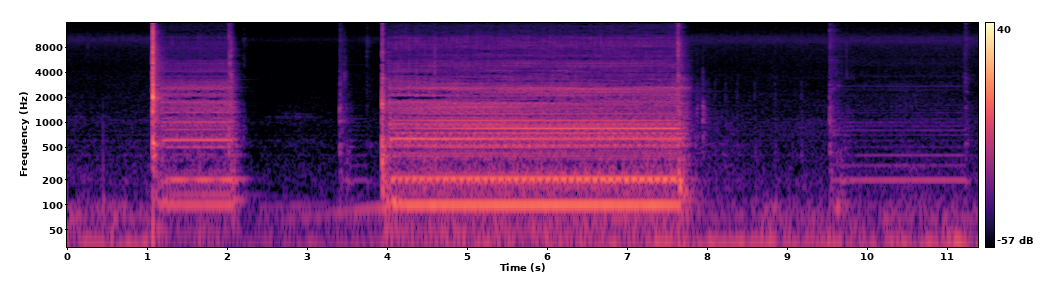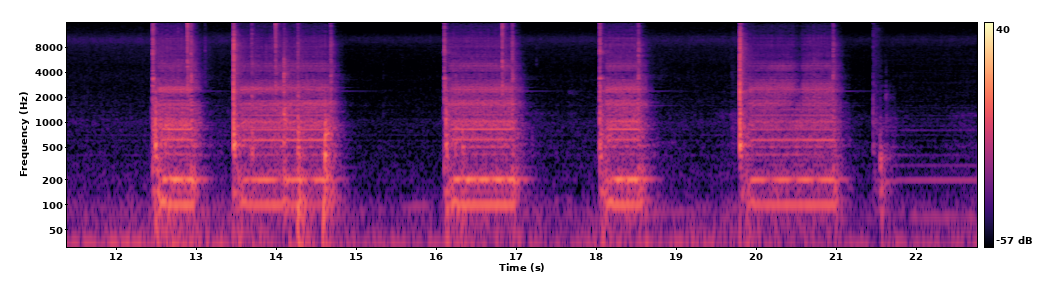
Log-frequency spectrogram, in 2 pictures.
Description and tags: Dental chair servo switch
A recording of a dental chair going up,down,back and forth.Plenty of servo/motor noise and good on/off clunky switch noise.
Motor, Servo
